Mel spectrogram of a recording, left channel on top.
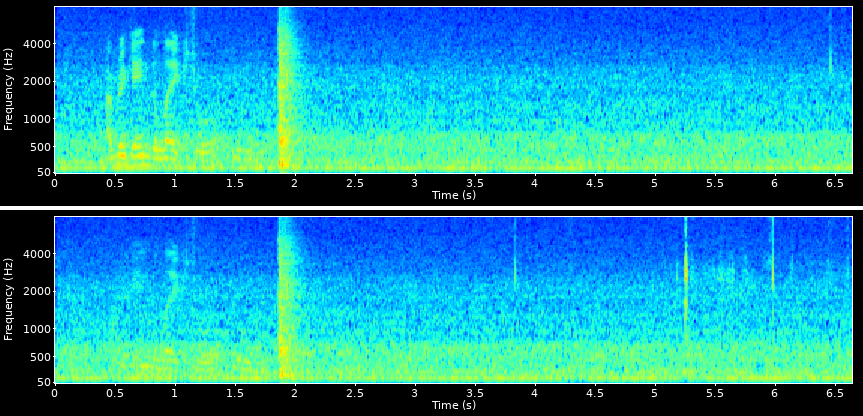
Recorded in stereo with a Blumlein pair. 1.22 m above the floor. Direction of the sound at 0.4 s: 45° left.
